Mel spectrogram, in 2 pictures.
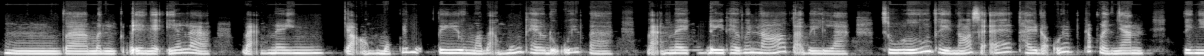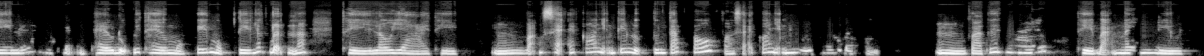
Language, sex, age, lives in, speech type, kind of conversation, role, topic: Vietnamese, female, 35-39, Vietnam, conversation, advice, advisor, Làm sao để bớt nản lòng sau vài lần thất bại khi luyện tập sáng tạo?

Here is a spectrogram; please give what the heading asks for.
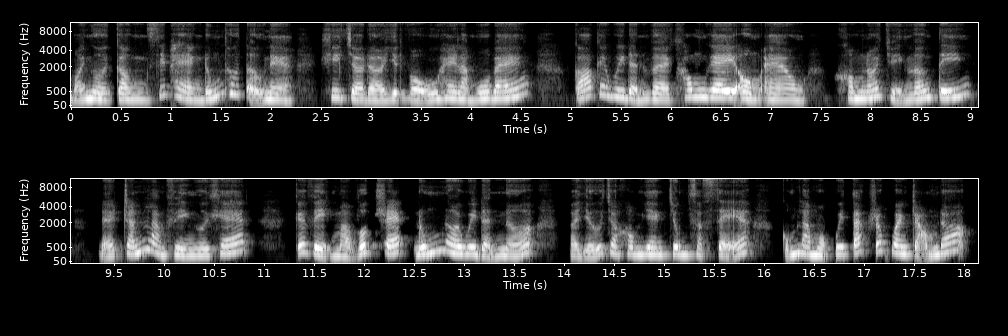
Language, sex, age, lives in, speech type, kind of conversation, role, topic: Vietnamese, female, 45-49, United States, read, expert-assistant, expert, Ý nghĩa của việc giữ gìn trật tự nơi công cộng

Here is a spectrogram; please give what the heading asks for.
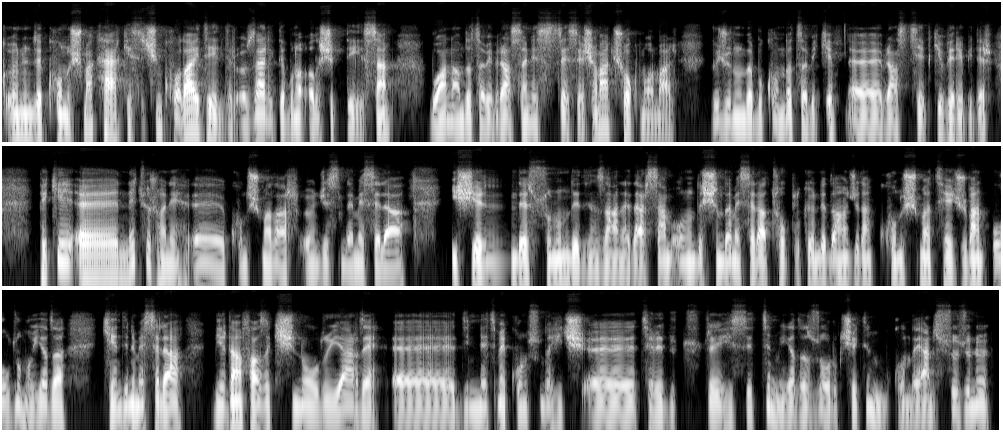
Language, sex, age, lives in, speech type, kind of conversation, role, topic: Turkish, male, 35-39, Greece, conversation, advice, advisor, Önemli bir sunum veya toplantı öncesinde yoğun performans kaygısı yaşıyor musunuz?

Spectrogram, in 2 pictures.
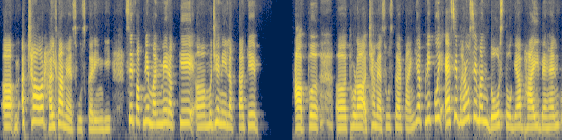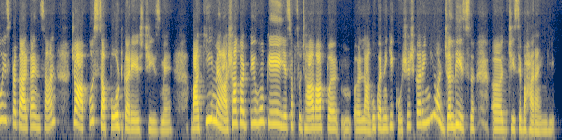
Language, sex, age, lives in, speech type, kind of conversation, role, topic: Hindi, female, 30-34, India, conversation, advice, advisor, खोई हुई उम्मीदों के शोक को मैं कैसे सँभालूँ और आगे कैसे बढ़ूँ?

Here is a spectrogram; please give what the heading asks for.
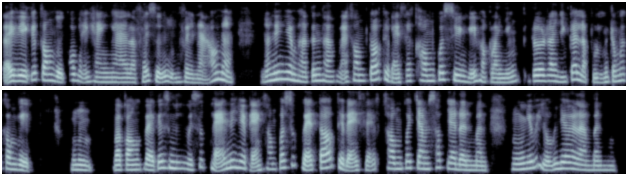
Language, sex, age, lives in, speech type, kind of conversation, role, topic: Vietnamese, female, 30-34, Vietnam, conversation, podcast, guest, Bạn cân bằng công việc và chăm sóc gia đình thế nào?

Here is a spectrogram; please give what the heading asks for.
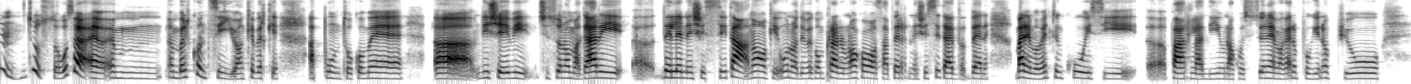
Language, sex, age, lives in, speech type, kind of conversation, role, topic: Italian, female, 25-29, Italy, conversation, podcast, host, Come scegli tra la tua passione e la sicurezza economica?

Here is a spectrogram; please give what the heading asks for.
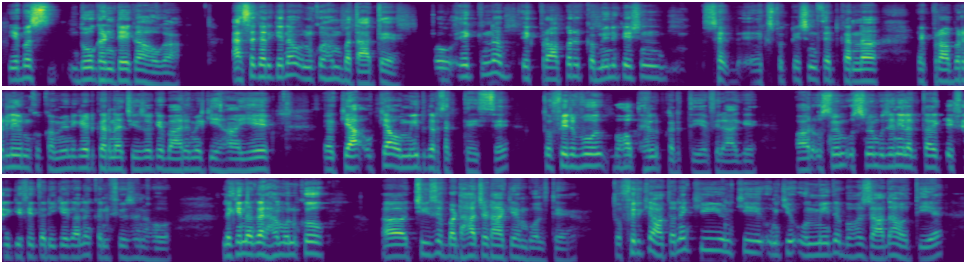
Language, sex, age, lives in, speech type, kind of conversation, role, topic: Hindi, male, 30-34, India, conversation, podcast, guest, Neighbourhood mein logon ko jodne ke liye tum sabse pehla kaam kya karoge?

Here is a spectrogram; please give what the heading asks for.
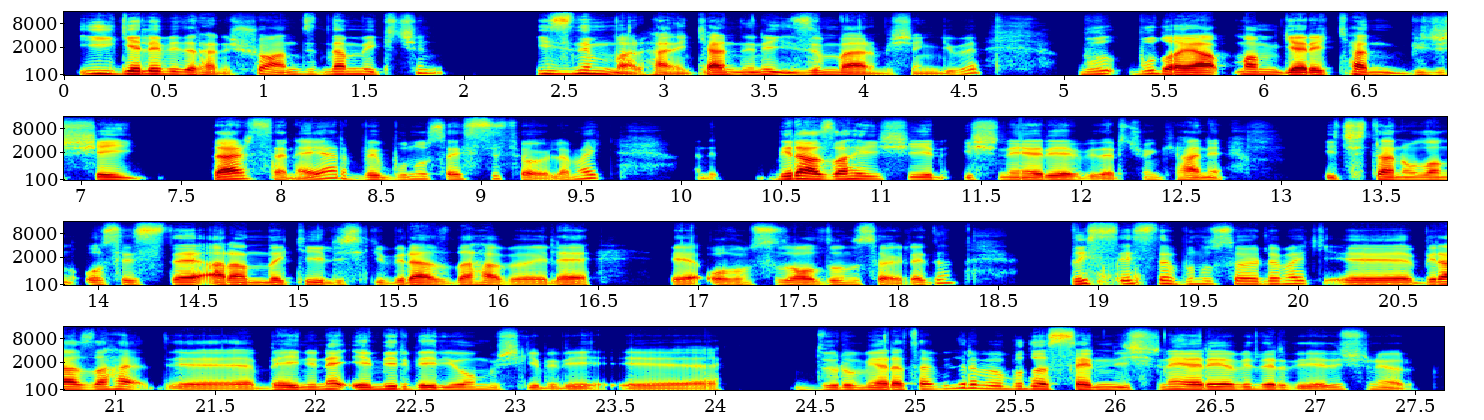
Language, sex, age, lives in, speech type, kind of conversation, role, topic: Turkish, male, 25-29, Netherlands, conversation, advice, advisor, Boş vaktiniz olduğunda neden suçluluk hissedip dinlenmenize izin veremiyorsunuz?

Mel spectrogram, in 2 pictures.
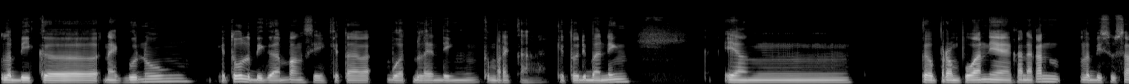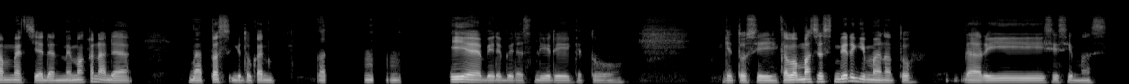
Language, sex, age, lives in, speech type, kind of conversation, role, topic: Indonesian, male, 25-29, Indonesia, conversation, unstructured, none, Bagaimana Anda memutuskan apakah akan menghabiskan waktu dengan teman atau keluarga?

